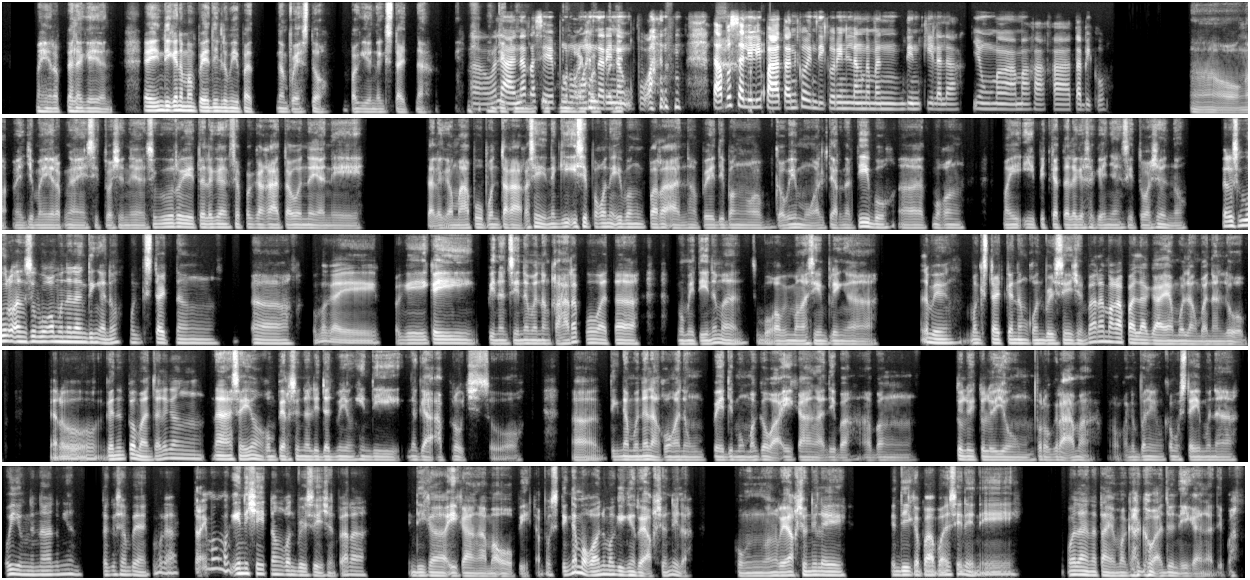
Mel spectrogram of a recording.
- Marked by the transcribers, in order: other background noise; tapping; scoff; laughing while speaking: "upuan"
- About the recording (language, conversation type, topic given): Filipino, advice, Paano ko mababawasan ang pag-aalala o kaba kapag may salu-salo o pagtitipon?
